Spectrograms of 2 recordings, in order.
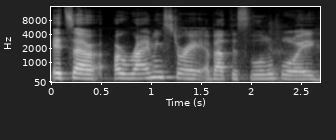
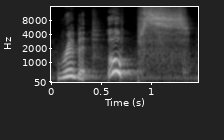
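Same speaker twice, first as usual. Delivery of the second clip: drawn-out, higher croaking ribbit; frog voice; 9 semitones higher, much slower than usual. Acted. Librarian voicing the fallen frog for listeners, playful frog voice. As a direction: play a frog tumbling in, stretched and high.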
